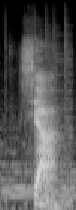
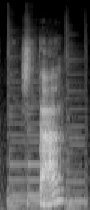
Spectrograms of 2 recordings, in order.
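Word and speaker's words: 下: The pronunciation in Mandarin is xia, xia, and in Japanese is shita or small or moto for kunyomi. Shita, small, moto, and then ka or ge for onyomi. Ka, ge.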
